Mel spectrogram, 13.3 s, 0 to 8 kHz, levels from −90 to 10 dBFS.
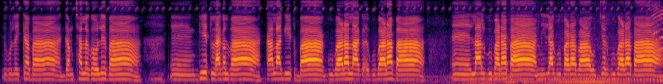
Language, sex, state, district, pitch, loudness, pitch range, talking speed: Bhojpuri, female, Uttar Pradesh, Gorakhpur, 180 Hz, -15 LUFS, 175-185 Hz, 110 wpm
